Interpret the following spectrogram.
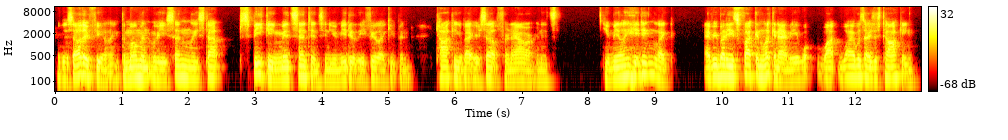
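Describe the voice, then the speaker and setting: An actor playing an anxious, self-conscious young man who rambles, stalls and trails off into quiet self-doubt in a stage play. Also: medium pitch, steady tone, a little fast, lightly acted. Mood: rambling, ashamed.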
